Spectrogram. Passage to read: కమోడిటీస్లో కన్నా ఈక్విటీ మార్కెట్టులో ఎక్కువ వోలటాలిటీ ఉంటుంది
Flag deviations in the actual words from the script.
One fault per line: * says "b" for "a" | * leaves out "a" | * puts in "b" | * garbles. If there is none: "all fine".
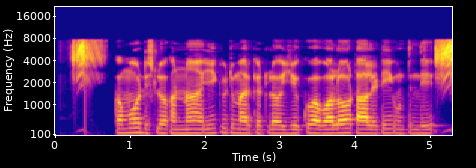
all fine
